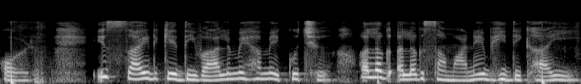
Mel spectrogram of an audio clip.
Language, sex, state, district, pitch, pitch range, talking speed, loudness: Hindi, female, Bihar, West Champaran, 235 Hz, 205-260 Hz, 135 wpm, -15 LUFS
